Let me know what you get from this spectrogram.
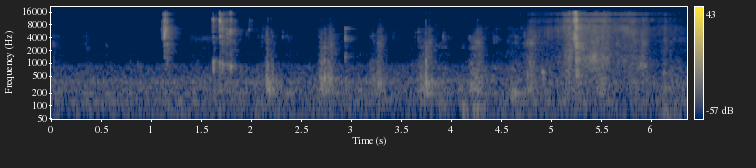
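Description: A person chewing and biting corn on the cob: irregular crisp crunches and wet mouth sounds, the loudest crunch about five seconds in.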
